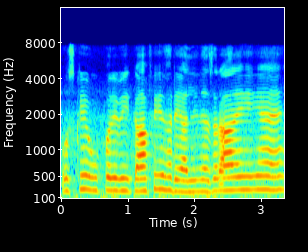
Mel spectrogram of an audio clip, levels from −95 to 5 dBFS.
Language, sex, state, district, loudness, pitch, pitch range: Hindi, female, Punjab, Kapurthala, -18 LUFS, 240 Hz, 225-250 Hz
